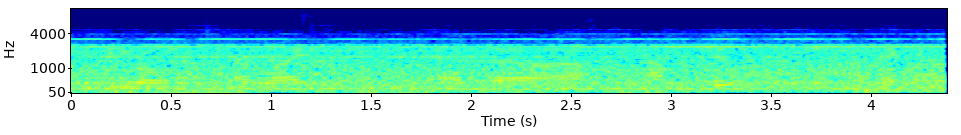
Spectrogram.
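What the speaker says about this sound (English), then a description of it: "our other 757 is on the move along with an American Airlines A321" A Boeing 757 and an American Airlines A321 taxi uphill toward runway 23 left at Raleigh-Durham International, giving a continuous mid-distance jet-engine whine and rumble at a steady level.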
